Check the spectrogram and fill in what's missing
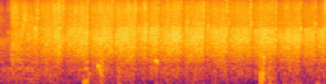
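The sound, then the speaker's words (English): An audience claps steadily for about five seconds to welcome author John Humphreys a second time, a dense, loud wash of many hands with no break, and no voices stand out above it. “That second bit of applause doesn't come out of my allotted time, does it?”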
